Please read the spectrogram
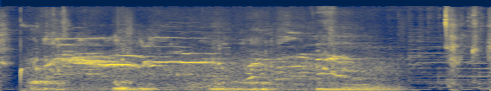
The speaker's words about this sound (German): Kannst du jetzt noch Sound hinzufügen, dass der Löwe grölt und Leute im Hintergrund schreien?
